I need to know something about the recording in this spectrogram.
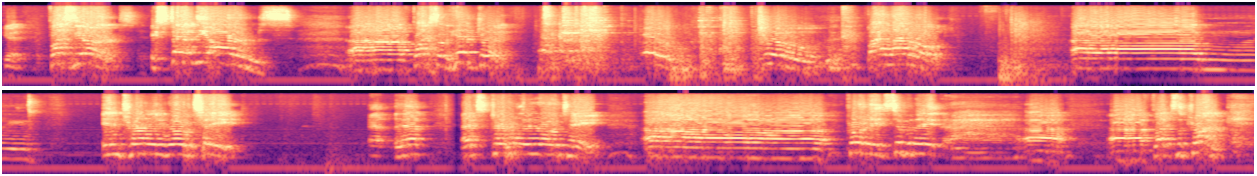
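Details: Slurred speech in a man from alcohol (beer) intoxication, real rather than acted, with signs of cerebellar ataxia.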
